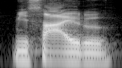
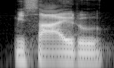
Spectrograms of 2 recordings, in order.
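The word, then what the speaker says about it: ミサイル: The accent is on the sa, and yeah, so actually like in English, misairu, missile, misairu.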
